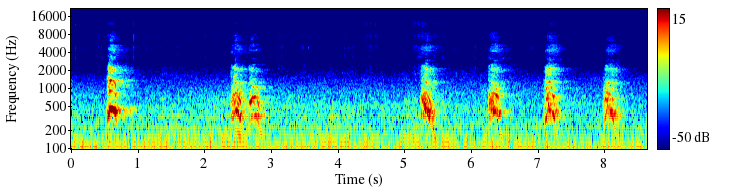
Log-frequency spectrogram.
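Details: Dog barking on 21 November 2023 at 7:06 pm: seven short, sharp barks. A lone bark comes first, then a quick double, then single barks roughly a second apart, all over a low steady background hum.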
